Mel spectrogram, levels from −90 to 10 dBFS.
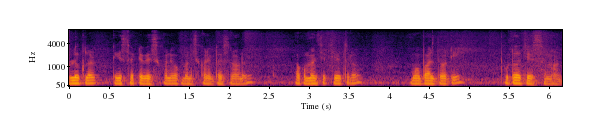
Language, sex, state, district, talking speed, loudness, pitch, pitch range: Telugu, male, Andhra Pradesh, Srikakulam, 135 wpm, -19 LUFS, 115 Hz, 105-135 Hz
